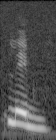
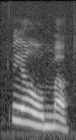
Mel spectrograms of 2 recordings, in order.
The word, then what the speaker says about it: film: say again you said you said flynn it's film yeah no flip f-i-l-m say it properly flims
